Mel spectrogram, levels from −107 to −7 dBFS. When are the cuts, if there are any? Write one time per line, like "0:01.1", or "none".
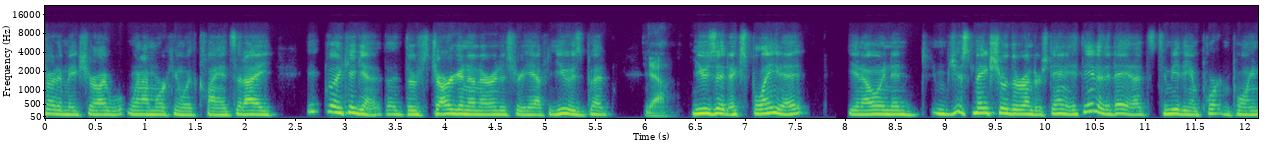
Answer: none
